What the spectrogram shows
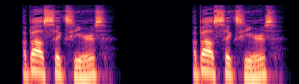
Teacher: pitch goes up a little bit in at the end he's made a statement but he's going to keep going he's going to say a little bit more about that about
